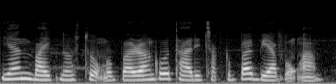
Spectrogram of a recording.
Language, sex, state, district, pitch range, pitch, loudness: Garo, female, Meghalaya, West Garo Hills, 200-245 Hz, 210 Hz, -15 LUFS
